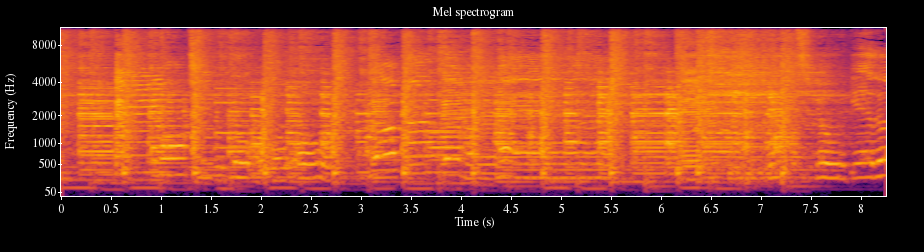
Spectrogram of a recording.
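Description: A live band playing an instrumental break in a bluesy rock-and-roll song: electric guitar with bending notes over a stepping bass line and a steady drum beat.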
